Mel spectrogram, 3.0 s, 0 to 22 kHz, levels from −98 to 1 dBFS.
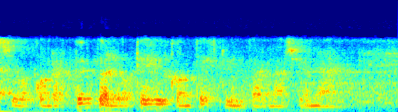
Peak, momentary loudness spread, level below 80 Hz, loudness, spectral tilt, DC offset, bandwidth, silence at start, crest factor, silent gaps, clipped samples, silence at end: -4 dBFS; 7 LU; -56 dBFS; -24 LUFS; -7.5 dB/octave; under 0.1%; 5.8 kHz; 0 s; 20 dB; none; under 0.1%; 0 s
